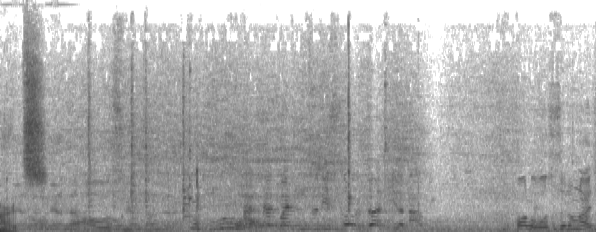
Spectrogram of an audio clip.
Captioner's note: men speaking in foreign language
